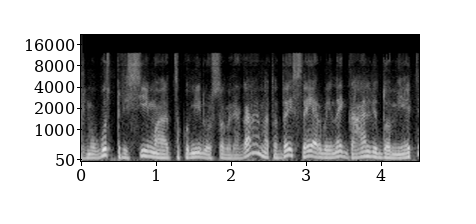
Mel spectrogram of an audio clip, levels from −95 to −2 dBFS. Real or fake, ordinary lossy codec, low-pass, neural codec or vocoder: fake; Opus, 16 kbps; 10.8 kHz; codec, 24 kHz, 3 kbps, HILCodec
